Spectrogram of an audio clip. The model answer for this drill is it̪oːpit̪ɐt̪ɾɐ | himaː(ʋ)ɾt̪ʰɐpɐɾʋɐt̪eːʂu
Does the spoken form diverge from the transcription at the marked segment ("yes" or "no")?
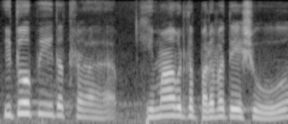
no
